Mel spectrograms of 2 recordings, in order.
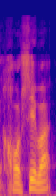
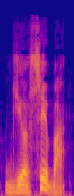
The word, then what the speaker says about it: Joseba: O sea, no se dice Joseba, sino Joseba. No se dice John, sino John. ¿Vale? No se te ocurriría decir Michael Jordan, ¿no? Pues eso, lo dicho. Que la J en euskera se pronuncia Y.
